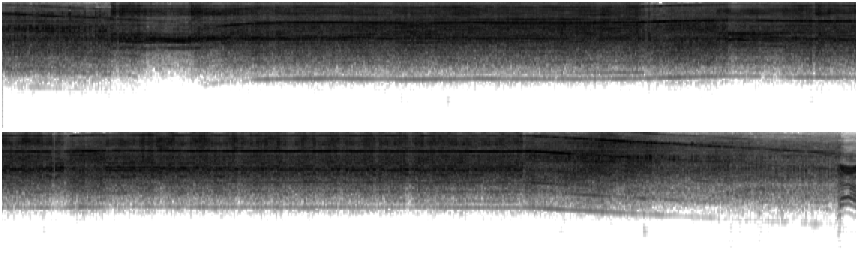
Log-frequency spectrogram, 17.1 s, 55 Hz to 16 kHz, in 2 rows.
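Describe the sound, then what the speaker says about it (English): A power cutting tool grinds steadily through a bolt on a 2005 Land Rover Freelander wheel bearing, a loud, continuous high-pitched whine lasting about twelve seconds before winding down. "So the first thing I'm going to do is cut the bolt straight."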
